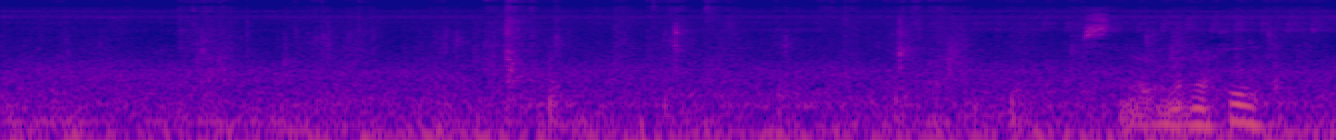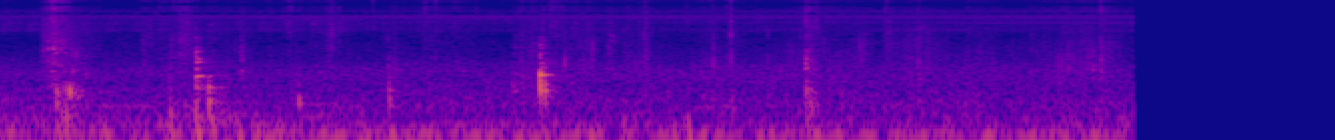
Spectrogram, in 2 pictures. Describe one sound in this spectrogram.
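Footsteps crunch on leaves and debris.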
